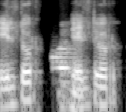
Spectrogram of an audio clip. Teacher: you can reduce your exaggerated A a little bit. So I mean shorten it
